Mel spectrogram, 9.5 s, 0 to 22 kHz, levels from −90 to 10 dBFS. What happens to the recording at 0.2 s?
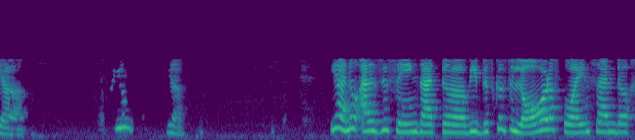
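Nothing goes wrong at 0.2 s; the speech there plays through intact, with no dropout, click or distortion.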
